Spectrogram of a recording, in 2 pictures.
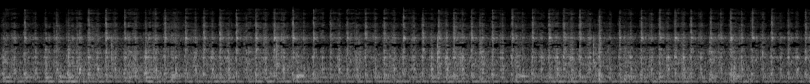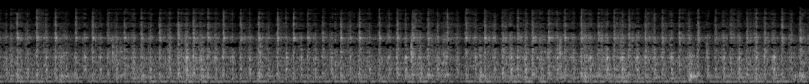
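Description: A sewing machine running steadily at speed, its needle stitching rapidly and evenly through fabric held taut in an embroidery hoop. This is free-motion machine embroidery, forming small looping round stitches.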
